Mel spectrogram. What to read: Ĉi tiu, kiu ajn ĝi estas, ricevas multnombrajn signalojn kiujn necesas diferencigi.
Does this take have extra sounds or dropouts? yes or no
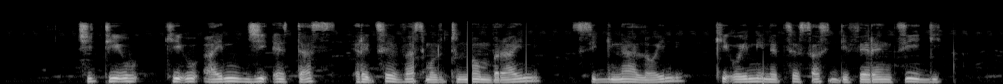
yes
